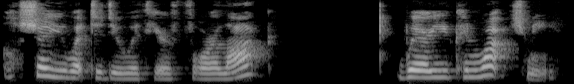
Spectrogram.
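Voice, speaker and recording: A woman's voice: fairly high pitch, normal speed, gravelly, darkish tone. A woman voicing a polite, clever little boy adventurer in a children's storybook. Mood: helpful. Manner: pleading, helpful, polite. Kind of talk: children's storybook character reading.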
